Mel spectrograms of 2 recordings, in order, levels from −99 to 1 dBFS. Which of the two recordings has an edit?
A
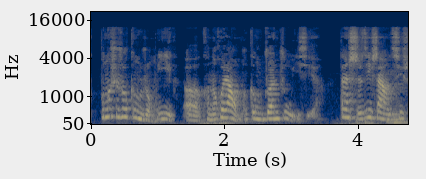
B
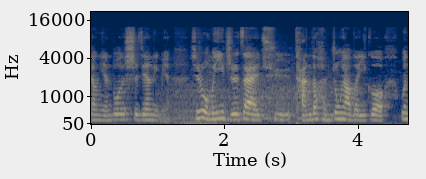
A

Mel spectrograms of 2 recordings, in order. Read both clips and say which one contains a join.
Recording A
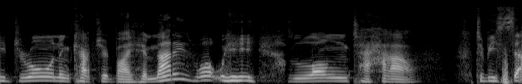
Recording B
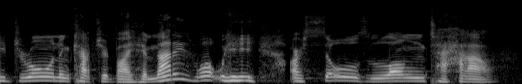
A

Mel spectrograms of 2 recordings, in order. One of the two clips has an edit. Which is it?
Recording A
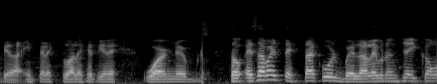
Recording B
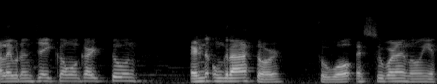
A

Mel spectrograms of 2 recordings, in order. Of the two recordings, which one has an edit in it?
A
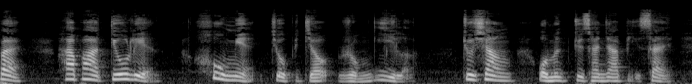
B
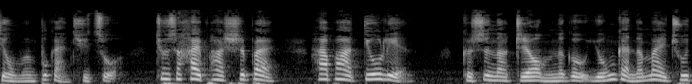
A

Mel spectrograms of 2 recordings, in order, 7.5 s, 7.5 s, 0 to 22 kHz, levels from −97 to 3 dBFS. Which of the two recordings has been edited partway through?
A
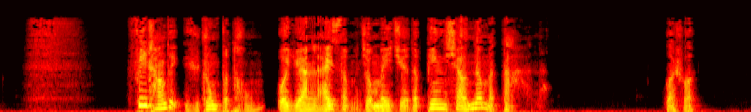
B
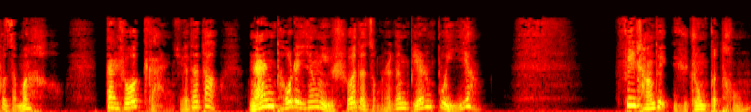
A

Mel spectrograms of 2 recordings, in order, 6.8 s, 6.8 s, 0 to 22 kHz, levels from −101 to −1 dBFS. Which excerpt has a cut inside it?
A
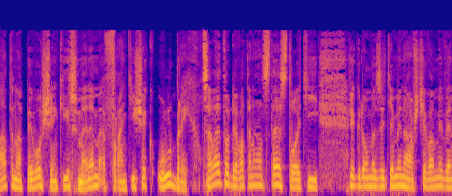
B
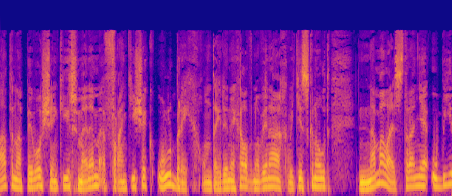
A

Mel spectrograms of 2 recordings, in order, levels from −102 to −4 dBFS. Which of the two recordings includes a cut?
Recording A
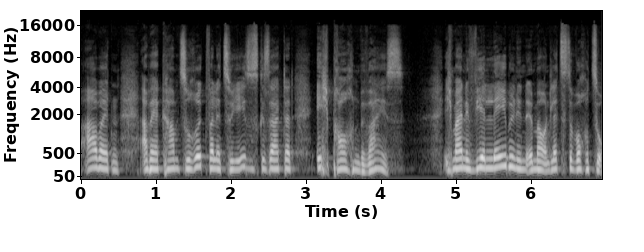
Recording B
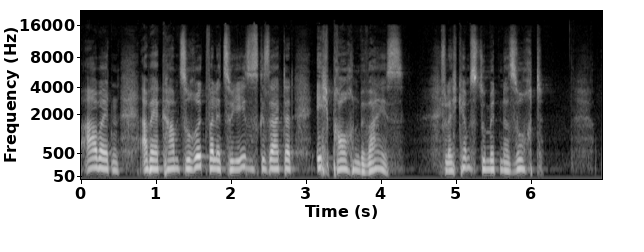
B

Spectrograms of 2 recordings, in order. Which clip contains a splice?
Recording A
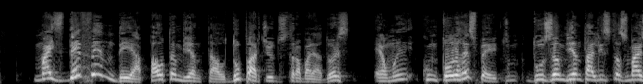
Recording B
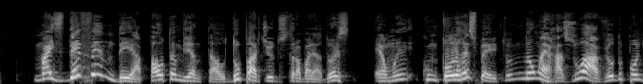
A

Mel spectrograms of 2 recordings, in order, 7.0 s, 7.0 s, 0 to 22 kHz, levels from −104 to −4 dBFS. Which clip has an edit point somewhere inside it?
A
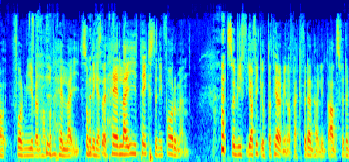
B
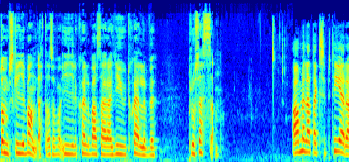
A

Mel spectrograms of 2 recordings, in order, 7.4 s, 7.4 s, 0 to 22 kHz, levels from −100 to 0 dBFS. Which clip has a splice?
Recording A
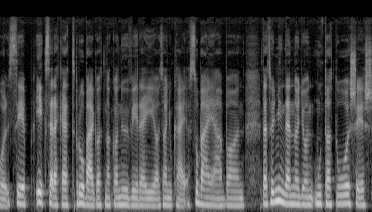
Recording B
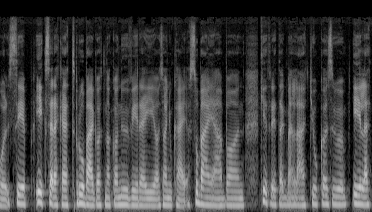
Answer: B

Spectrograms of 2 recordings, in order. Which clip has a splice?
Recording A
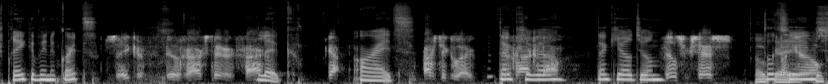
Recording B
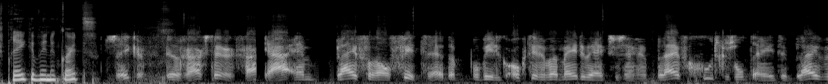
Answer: B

